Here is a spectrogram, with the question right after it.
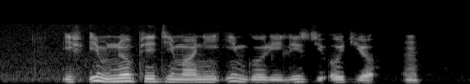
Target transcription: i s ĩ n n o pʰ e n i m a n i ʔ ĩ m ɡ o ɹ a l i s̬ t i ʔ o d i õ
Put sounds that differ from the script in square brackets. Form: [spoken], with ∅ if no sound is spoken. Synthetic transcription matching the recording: i [f] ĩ [m] n o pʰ e [d] i m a n i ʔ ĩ m ɡ o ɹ [i] l i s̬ [d] i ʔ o d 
